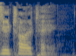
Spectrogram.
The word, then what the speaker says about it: Duterte: This one is Duterte.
